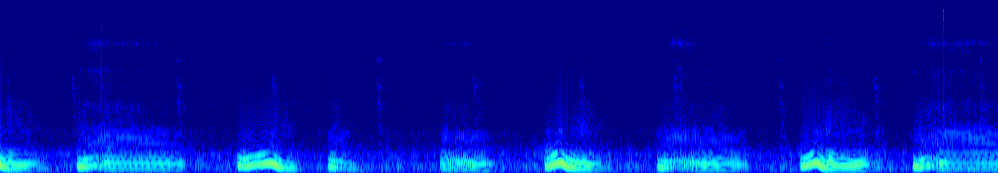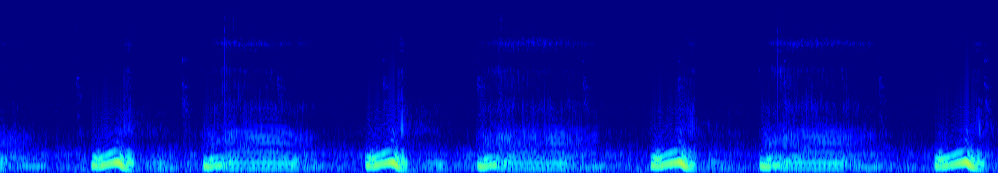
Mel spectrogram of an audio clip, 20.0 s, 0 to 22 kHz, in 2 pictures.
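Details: Nana, a black-and-white hachiware cat sleeping comfortably in Japan, recorded by iPhone 15 Pro Max, gives a steady run of snores: droning exhales and arched, nasal inhale squeaks, around twenty breath sounds spaced one to two seconds apart.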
